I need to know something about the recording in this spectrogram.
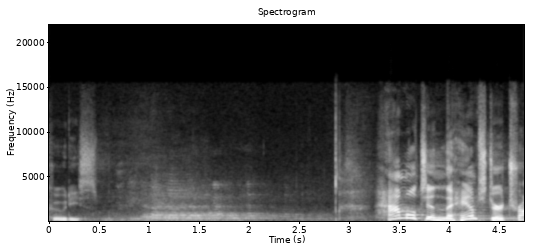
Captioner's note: congregation laughs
